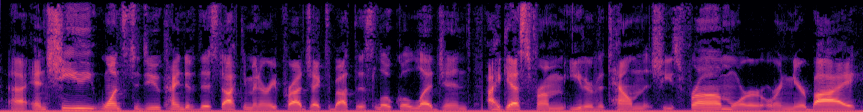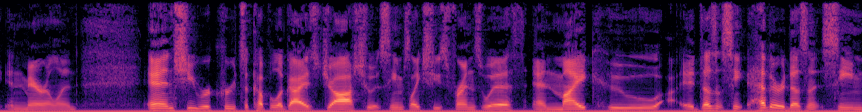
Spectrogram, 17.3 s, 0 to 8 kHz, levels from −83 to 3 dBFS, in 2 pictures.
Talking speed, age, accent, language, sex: 185 wpm, 20-39, American, English, male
